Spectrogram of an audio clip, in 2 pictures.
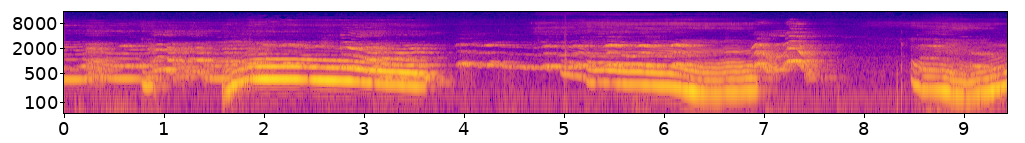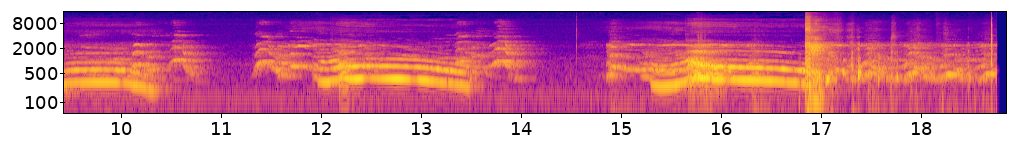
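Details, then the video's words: Pet dog howling while listening to music; five long mournful howls, each sliding down then rising, separated by short pauses, with a sharp clatter near the end. "Howling Dog"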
